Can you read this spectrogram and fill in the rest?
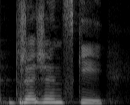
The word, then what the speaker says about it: Brzezinski: Brzezinski, Brzezinski.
